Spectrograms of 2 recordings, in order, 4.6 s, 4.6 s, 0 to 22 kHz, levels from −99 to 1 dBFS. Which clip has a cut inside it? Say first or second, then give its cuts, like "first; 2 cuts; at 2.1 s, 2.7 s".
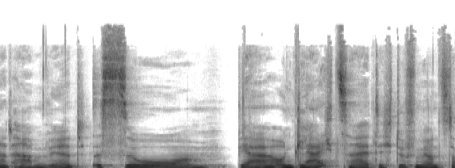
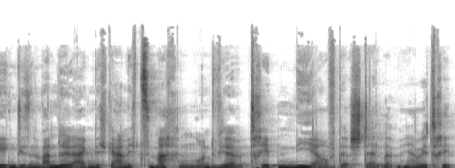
first; 2 cuts; at 0.9 s, 2.4 s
